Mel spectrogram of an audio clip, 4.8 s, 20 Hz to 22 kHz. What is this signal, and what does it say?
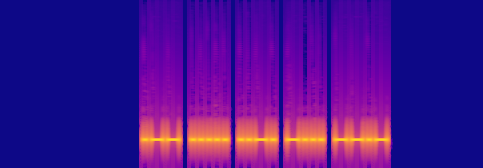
Morse code, heard as a keyed tone, about 30 wpm, 700 Hz. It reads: W5FBQ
